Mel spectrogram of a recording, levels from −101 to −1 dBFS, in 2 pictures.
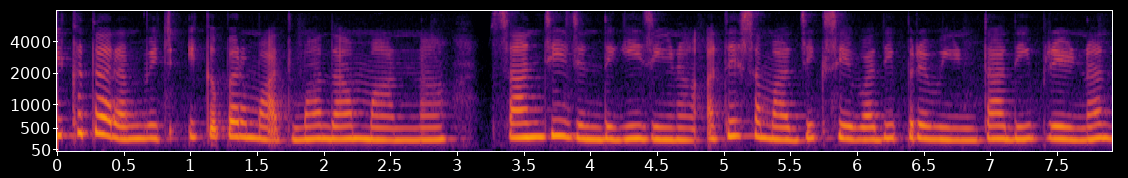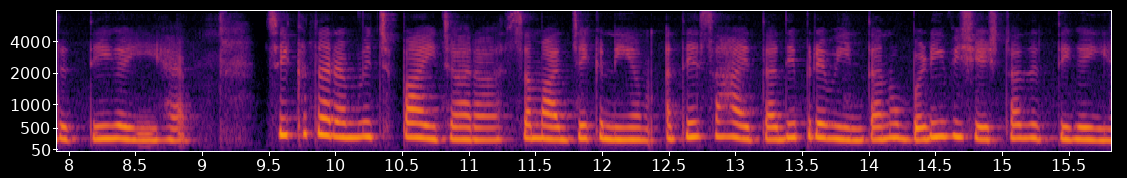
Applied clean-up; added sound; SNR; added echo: none; none; none; none.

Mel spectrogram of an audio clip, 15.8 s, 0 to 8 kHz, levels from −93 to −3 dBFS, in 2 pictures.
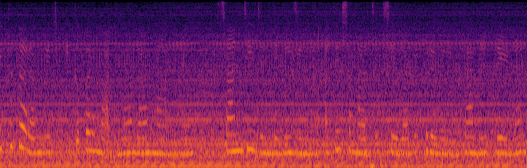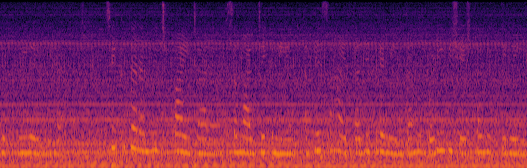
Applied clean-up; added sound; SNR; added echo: none; Mechanisms; -1 dB; none.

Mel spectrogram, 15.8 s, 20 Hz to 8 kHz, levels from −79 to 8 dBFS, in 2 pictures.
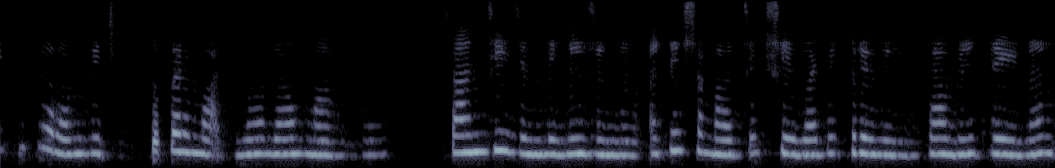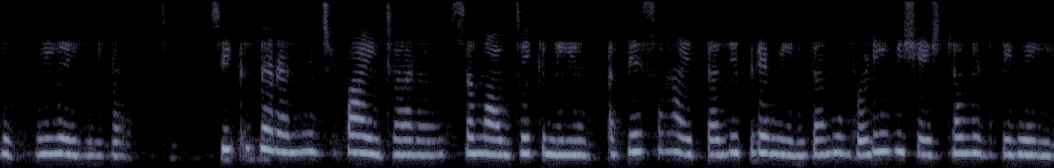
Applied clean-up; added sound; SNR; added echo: neural mask model DeepFilterNet 3.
